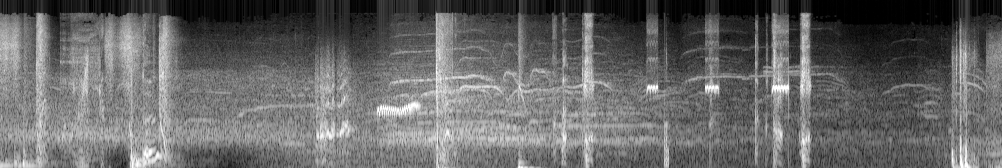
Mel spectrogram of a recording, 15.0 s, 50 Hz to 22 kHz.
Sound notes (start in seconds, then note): 5.6 weak whistle; 8.1 gags; 9.6 whistle; 11.3 gags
